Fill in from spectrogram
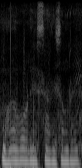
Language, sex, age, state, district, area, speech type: Santali, male, 45-60, Odisha, Mayurbhanj, rural, spontaneous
